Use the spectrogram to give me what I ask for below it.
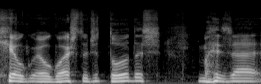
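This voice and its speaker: At a fairly slow pace, a man speaks with medium pitch and monotone, flat intonation. The recording is very clean, with a silent background. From Brazil, Rio de Janeiro. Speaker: musician. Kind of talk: interview.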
